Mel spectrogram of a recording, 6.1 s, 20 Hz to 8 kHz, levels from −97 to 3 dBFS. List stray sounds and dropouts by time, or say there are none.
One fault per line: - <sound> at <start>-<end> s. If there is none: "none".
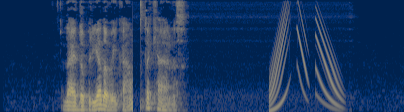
- dropout at 2.0-2.1 s
- chirp at 4.0-5.2 s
